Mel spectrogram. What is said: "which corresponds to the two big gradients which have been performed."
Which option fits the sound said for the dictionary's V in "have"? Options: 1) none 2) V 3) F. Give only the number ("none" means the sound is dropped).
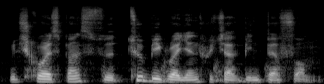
2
